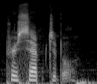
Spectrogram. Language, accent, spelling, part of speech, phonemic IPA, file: English, US, perceptible, adjective / noun, /pɚˈsɛptəbl̩/, En-us-perceptible.ogg
- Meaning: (adjective) Able to be perceived, sensed, or discerned; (noun) Anything that can be perceived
